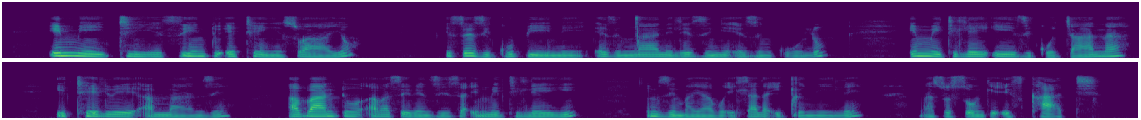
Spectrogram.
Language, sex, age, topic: North Ndebele, female, 25-35, health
